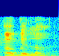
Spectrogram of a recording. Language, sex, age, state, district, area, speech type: Hindi, female, 30-45, Uttar Pradesh, Azamgarh, rural, read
